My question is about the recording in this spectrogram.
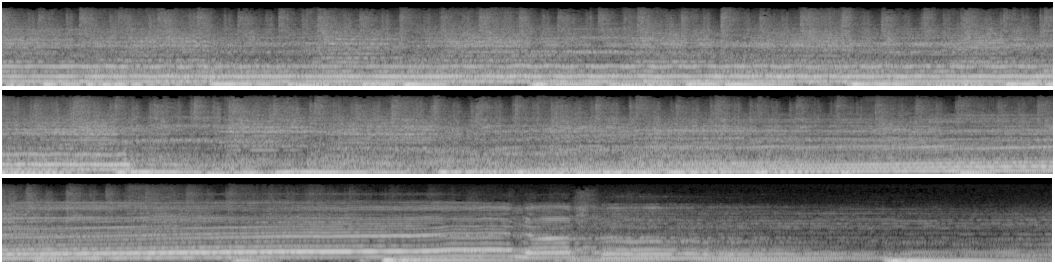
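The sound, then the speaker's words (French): Loud, continuous engine roar of city traffic, with one car engine revving up steadily in pitch before dropping back to a low rumble near the end. No voices. “Ce vacarme infernal, ça casse les oreilles. Il a dit les autos, les camions, le métro, les usines, les radios, les bennes, les marteaux.”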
